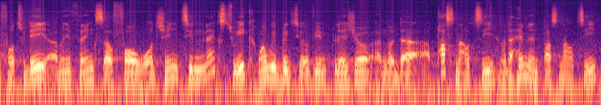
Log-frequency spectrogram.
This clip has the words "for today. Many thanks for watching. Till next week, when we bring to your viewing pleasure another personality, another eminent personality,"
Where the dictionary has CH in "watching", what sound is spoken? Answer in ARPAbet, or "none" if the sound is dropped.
CH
